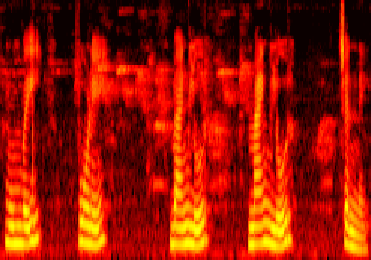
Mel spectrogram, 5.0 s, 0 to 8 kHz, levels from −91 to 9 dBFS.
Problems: constant background noise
